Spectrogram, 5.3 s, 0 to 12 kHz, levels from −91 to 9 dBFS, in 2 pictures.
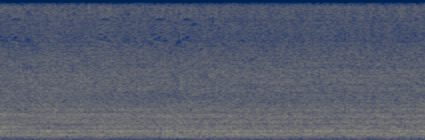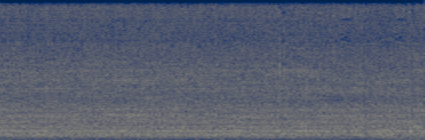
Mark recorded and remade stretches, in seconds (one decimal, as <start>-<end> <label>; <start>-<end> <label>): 0.0-1.2 remade; 1.2-4.4 recorded; 4.4-5.3 remade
